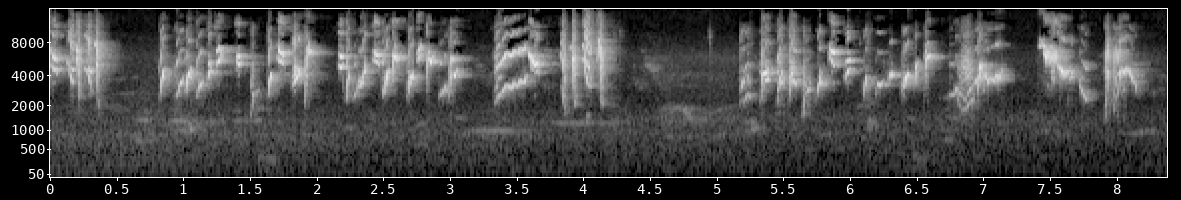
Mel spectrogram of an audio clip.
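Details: European goldfinch, a three-month-old youngster from 2015, singing rapid tinkling, buzzy twitters in clustered phrases, with a brief pause near four seconds before the chattering song resumes, loud and close against a quiet background.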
